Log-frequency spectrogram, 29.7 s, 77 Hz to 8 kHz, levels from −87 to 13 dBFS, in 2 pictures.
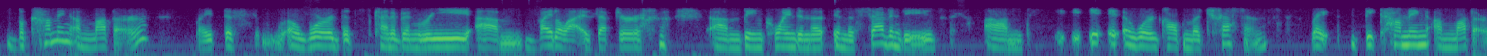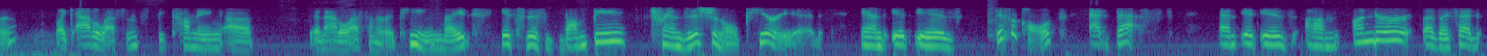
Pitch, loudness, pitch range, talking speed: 190 Hz, -24 LUFS, 165-220 Hz, 125 wpm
